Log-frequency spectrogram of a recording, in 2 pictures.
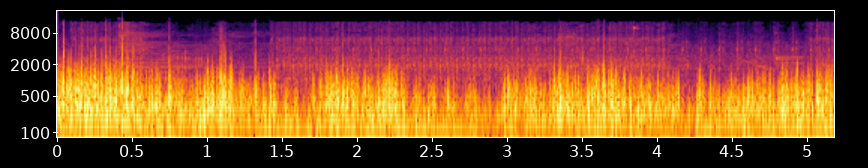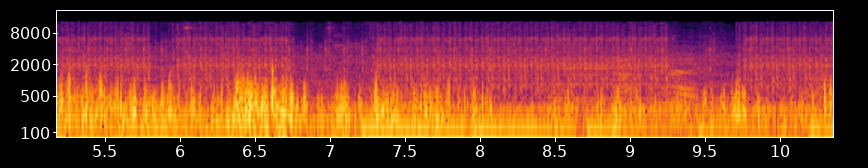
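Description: Indistinct voices with no clear words, over a steady low hum, loudest in the first half and quieter near the end.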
